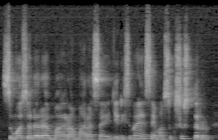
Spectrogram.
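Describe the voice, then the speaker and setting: Lively nun telling a story. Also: female voice, fairly low pitch, fast talker. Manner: animated, laughs often, acts out quoted people. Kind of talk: casual storytelling in an interview.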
